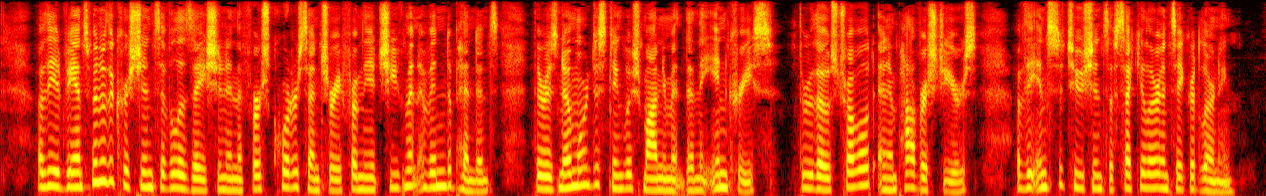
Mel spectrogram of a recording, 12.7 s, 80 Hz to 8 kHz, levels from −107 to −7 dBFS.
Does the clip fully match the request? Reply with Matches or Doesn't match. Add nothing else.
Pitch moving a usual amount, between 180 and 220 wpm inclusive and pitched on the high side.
Matches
